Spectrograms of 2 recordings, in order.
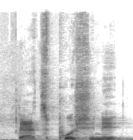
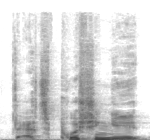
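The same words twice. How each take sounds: First: Said in the usual way. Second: Much higher, incredulous second take on "That's pushing it."; raised, disbelieving "That's pushing it."; emphatic repeat. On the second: Real, not acted. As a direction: lift the repeat up high, like you can't believe it.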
